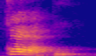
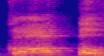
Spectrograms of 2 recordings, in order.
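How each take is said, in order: First: Said in the usual way. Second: "copo" loudly as có... pô, final o fully sounded; two separate beats on "copo": co, po; split into syllables. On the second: Shown as a demonstration. Teacher showing two syllables, "copo" split as co... po. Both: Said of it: "também duas sílabas".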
